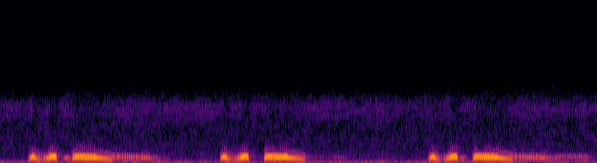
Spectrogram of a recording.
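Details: Stuttering coo of a decoy dove in Cà Mau, Vietnam, kept to lure wild doves into a trap: a pair of short hiccuping notes followed by a drawn-out descending coo with a trailing tail, sung three times roughly every two seconds.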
